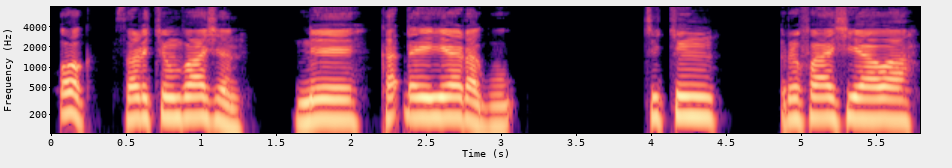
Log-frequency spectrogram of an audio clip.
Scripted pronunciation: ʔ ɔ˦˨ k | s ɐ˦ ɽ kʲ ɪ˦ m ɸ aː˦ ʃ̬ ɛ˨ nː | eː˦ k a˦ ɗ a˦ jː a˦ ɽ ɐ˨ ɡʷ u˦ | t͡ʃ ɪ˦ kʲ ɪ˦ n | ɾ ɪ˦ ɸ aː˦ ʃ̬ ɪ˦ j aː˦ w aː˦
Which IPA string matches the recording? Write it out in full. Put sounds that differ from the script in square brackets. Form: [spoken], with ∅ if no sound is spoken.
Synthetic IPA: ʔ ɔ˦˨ k | s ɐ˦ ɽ kʲ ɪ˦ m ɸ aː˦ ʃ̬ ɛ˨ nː | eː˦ k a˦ ɗ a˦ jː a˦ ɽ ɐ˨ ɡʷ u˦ | t͡ʃ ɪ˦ kʲ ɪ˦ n | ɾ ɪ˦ ɸ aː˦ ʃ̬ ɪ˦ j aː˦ w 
